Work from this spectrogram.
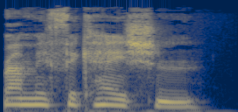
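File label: "ramification", British English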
